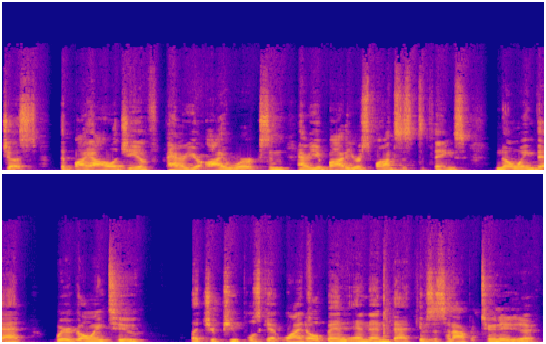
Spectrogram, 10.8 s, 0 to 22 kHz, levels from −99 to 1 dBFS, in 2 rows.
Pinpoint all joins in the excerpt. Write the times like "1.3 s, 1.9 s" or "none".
1.5 s, 2.9 s, 7.2 s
